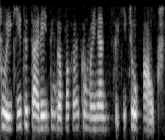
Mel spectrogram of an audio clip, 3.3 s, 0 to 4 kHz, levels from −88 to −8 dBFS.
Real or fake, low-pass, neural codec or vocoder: fake; 3.6 kHz; codec, 16 kHz, 4 kbps, FunCodec, trained on LibriTTS, 50 frames a second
